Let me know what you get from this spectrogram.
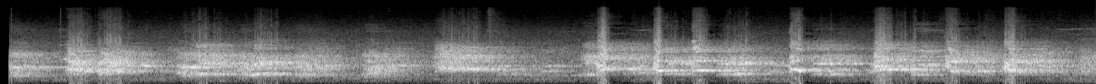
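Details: Many dogs at The Barking Lot in Rhode Island, recorded 24 January 2014, barking together in a dense, overlapping chorus of sharp barks and yips with almost no pause, the din swelling again after short dips.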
